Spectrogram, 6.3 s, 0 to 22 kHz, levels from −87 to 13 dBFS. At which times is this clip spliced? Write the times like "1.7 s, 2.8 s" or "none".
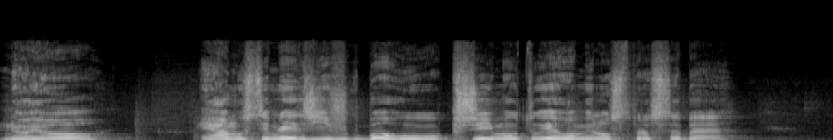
1.1 s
